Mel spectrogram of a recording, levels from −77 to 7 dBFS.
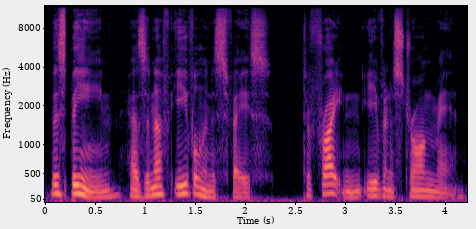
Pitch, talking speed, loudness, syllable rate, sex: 110 Hz, 200 wpm, -20 LUFS, 4.9 syllables/s, male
